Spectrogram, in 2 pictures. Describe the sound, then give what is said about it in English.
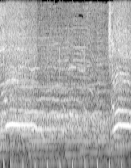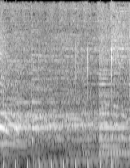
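A crowd of voices shouts and whoops together in a loud, sustained roar, with a steady thumping beat and bright tonal music running underneath. “If you are broke, shout. If you are rich, shout.”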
